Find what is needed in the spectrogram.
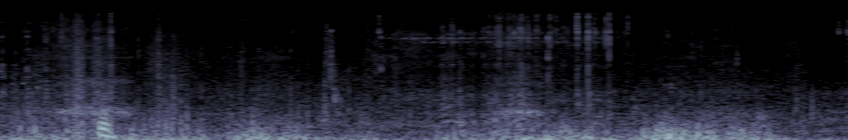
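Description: Wind and choppy water noise around a small fishing boat, with a few faint knocks, and a short falling grunt about half a second in.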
